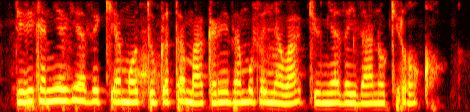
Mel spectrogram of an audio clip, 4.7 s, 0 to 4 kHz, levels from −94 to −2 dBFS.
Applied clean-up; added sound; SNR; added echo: none; none; none; none.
